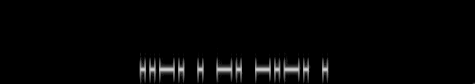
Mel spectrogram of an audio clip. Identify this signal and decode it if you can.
Morse code, heard as a keyed tone, about 25 wpm, 700 Hz. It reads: FENCE
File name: practice / 25wpm / Easy Words with Hints - 25wpm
